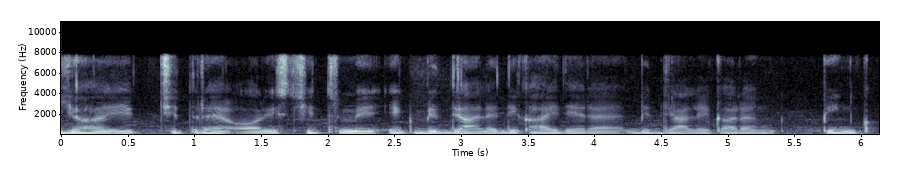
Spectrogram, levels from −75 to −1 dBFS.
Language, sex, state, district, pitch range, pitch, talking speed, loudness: Hindi, male, Uttar Pradesh, Muzaffarnagar, 140-160 Hz, 150 Hz, 185 wpm, -18 LUFS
